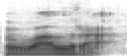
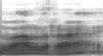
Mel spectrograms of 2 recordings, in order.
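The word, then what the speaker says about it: Walras: his name but it's French so they don't pronounce to last s in the end of this his name so WRA so Leon WRA is the the great Economist classical Economist in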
